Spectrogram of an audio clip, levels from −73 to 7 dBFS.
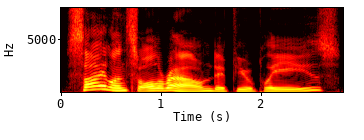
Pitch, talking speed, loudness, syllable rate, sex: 190 Hz, 125 wpm, -15 LUFS, 3.3 syllables/s, male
